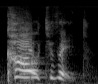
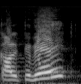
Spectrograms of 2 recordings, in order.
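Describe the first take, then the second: First: The stress falls on the first syllable. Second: The stress falls on the second syllable. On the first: The speaker calls it right. "Three-syllabled words where you are making the first syllable prominent" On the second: The speaker calls it wrong. "Not cultivate"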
